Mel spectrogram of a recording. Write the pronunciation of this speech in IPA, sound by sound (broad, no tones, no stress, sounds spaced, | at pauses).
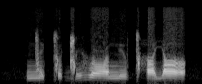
ŋ͡ǀ ɪ ǀ ʊ ɡ͡ǁ ɪ ɣ u ʕ ʊ ŋ ɪ ʊ̯ ǀʰ ɑ j ɑ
